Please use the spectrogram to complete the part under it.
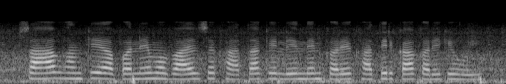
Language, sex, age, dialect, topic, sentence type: Bhojpuri, female, 18-24, Western, banking, question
